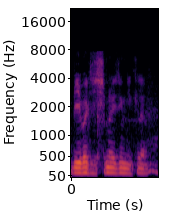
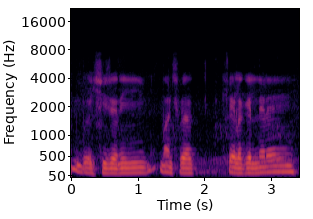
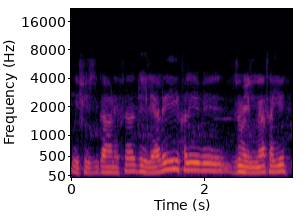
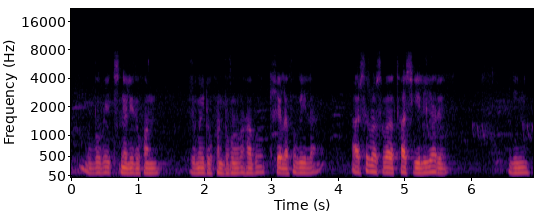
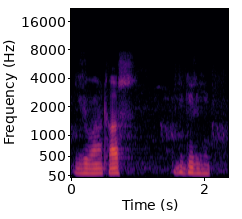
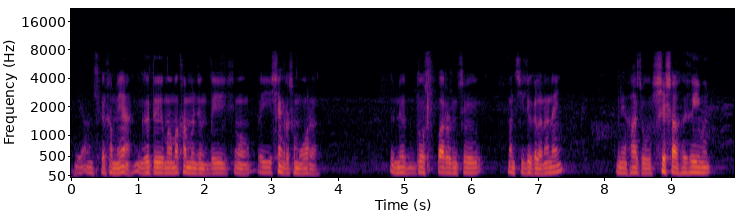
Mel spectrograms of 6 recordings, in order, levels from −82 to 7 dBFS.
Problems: constant background noise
